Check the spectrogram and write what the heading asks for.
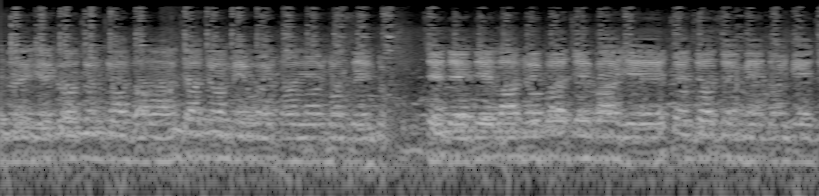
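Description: Buddhist lamas chanting prayers in unison for a funeral rite, a low steady chant with a brief pause about four seconds in, over fast, regular percussion strikes.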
